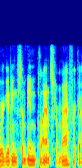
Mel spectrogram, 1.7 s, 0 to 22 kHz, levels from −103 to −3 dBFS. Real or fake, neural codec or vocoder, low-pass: fake; codec, 16 kHz, 6 kbps, DAC; 7.2 kHz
